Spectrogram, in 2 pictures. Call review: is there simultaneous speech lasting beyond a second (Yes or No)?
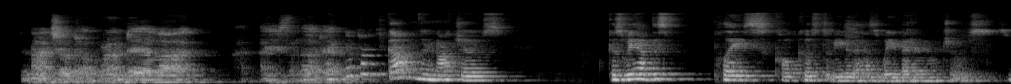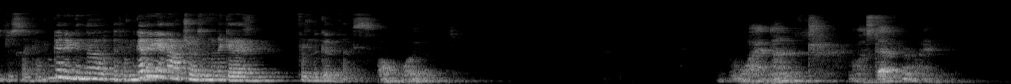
No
